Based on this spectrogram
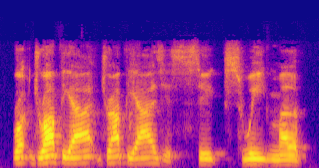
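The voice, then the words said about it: Put-on Boston accent. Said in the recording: “I can do a pretty good East Coast Boston”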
